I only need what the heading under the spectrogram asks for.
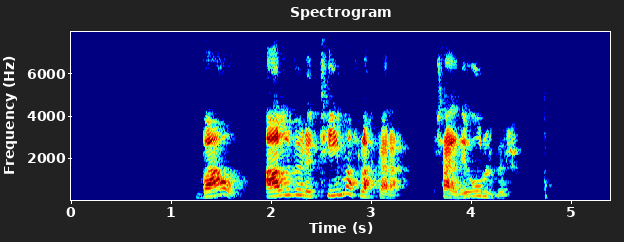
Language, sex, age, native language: Icelandic, female, 50-59, Icelandic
